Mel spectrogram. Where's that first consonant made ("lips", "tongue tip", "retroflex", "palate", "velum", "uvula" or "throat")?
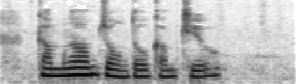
velum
